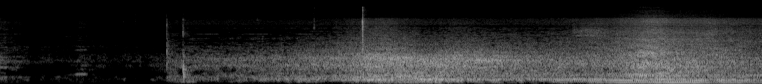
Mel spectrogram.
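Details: 2015 Honda BeatPop scooter that stalled after a few metres with weak power: after key-on click, soft even whir builds and holds steady; normal fuel pump priming, pressure 42 PSI.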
